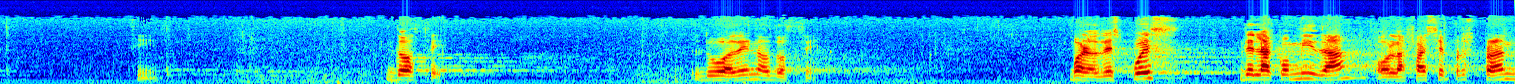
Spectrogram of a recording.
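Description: A middle-aged woman speaks calmly and slowly, close to a microphone.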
